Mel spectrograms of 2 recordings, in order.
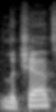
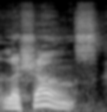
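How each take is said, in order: First: The name is pronounced the plain English way. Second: The name is pronounced the Canadian way. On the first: The speaker calls it right. "is that how you say it" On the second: The speaker calls it wrong. "it's not Canadian, it's not LaChance"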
